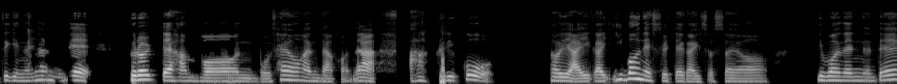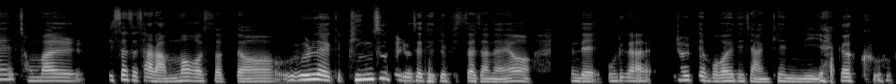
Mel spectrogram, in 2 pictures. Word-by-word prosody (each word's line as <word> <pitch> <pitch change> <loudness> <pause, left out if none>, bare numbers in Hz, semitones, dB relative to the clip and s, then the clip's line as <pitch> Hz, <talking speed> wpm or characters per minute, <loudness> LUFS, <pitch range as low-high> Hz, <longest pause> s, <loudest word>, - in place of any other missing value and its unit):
뜨기는 180 -4 -3
하는데 200 -1 +1 0.4
그럴 215 +1 +7
때 185 - +5
1 165 -2 -1
번 150 -1 0
뭐 135 -1 -5
사용한다거나 165 - 0 0.3
아 160 +3 -4
그리고 195 +3 +1 0.5
저희 170 -2 +2
아이가 145 +2 +2
입원했을 220 - +3
때가 140 -2 -2
있었어요. 140 +1 -6 0.5
입원했는데 190 +4 0
정말 165 -1 -1 0.2
비싸서 205 -1 -1
잘 165 -3 +1
안 140 +1 +1
먹었었던 155 -5 -1 0.3
워 - - -11
원래 220 +4 +6
이렇게 195 - -1
빙수들 235 -1 +3
요새 170 0 +1
되게 155 -1 -2
비싸잖아요. 140 0 -1 0.4
근데' 145 -3 -1
우리가 160 -2 -2 0.2
이럴 200 +1 -1
때 195 - -3
먹어야 155 0 +1
되지 155 -1 -4
않겠니.' 135 0 -1
해 - - -3
갖고 170 -2 -3
165 Hz, 300 characters per minute, -24 LUFS, 145-195 Hz, 0.5 s, 그럴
